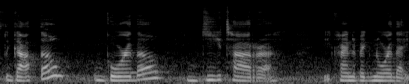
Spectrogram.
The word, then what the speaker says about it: guitarra: the letter H would so these words are pronounced - got though Gore though guitarra you kind of ignore that you there it's a placeholder guitarra whereas these are hey Mela Henry ow apparently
